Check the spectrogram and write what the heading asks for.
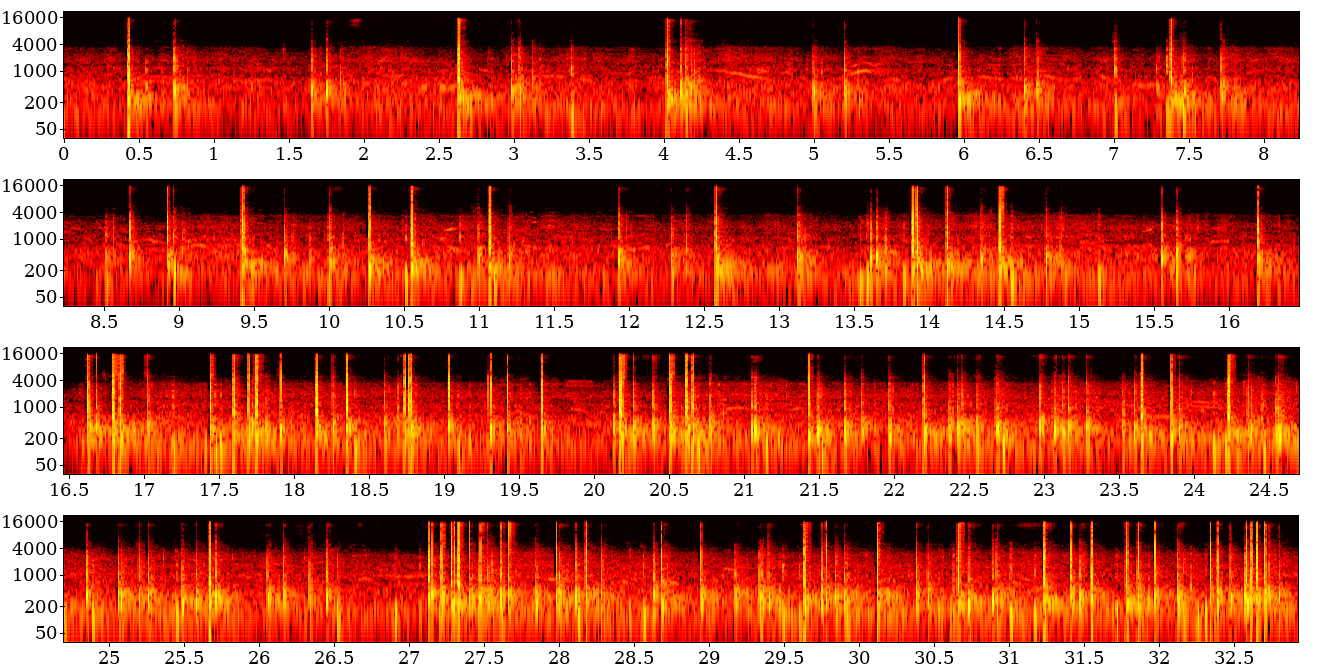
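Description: Fireworks display: aerial shells bursting in sharp bangs and crackles, about one a second at first, then coming thicker and faster from about halfway, with a dense barrage near the end.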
